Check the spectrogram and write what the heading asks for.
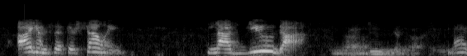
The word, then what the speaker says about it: deuda: La deuda. La deuda. That's a little different to pronounce. You kind of combine the EU.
